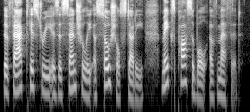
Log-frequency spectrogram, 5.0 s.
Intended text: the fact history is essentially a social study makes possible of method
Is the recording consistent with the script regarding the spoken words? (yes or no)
yes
